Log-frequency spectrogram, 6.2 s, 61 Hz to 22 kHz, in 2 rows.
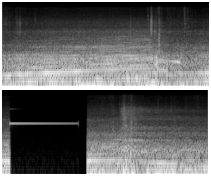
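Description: Subaru WRX's turbocharged 2.4-litre flat-four accelerating hard, heard from inside the cabin, its revs climbing. The sound cuts out for about a second in the middle, leaving only a short steady beep. The engine then returns pulling at lower revs, as after an upshift.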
